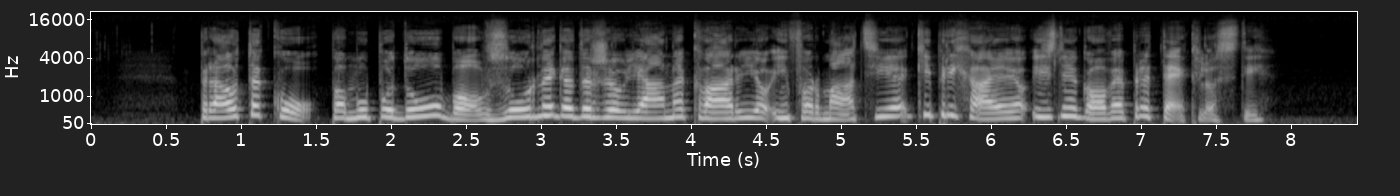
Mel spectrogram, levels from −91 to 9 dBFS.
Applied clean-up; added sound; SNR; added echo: none; none; none; none.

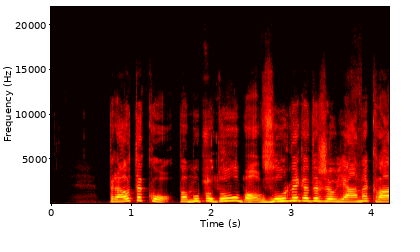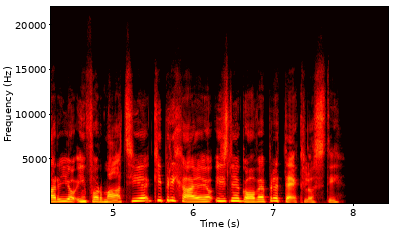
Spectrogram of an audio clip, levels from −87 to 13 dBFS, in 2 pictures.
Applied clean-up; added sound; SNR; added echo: neural mask model Resemble Enhance denoiser.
